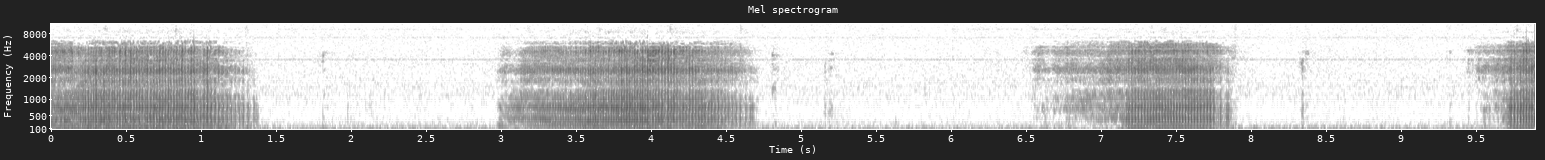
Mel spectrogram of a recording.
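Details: Snoring at noon: steady, rough snores about every three seconds, around 20 breaths a minute, with quiet pauses between them in a still room.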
